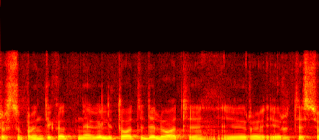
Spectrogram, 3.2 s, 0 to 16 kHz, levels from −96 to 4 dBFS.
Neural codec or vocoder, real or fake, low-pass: none; real; 9.9 kHz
